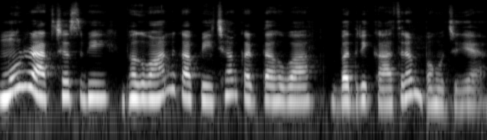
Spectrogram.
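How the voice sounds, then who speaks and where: A woman with a fairly high voice and lively intonation speaks very slowly on a very clean recording with a silent background. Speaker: religious YouTuber. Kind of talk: religious explainer talk.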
